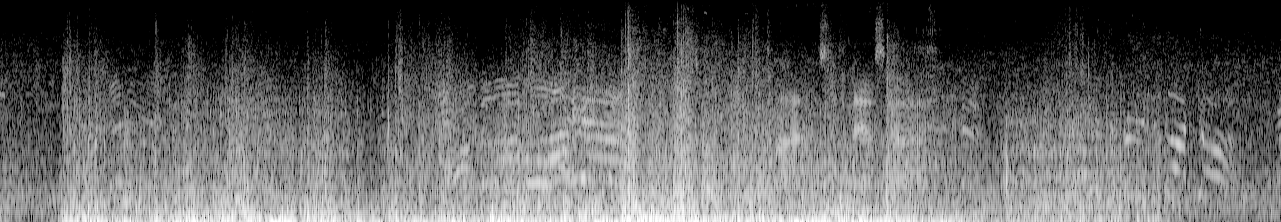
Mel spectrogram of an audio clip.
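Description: Cannons boom in rapid heavy volleys.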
